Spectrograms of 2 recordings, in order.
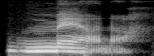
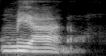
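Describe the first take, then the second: First: The stress is on the first syllable. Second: The stress is on the second syllable. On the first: The speaker calls it right. "the stress in Gaelic is always on the first syllable" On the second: The speaker calls it wrong. "not mianach or something like that"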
